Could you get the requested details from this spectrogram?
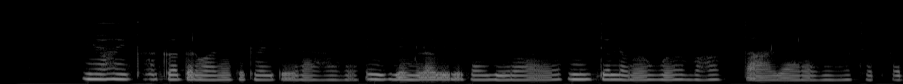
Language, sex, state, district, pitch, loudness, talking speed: Hindi, female, Uttar Pradesh, Etah, 210 Hz, -42 LUFS, 180 wpm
